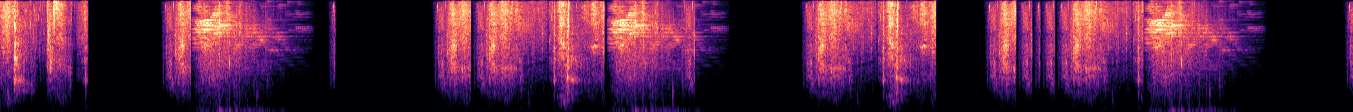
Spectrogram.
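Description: A carving tool scrapes and buzzes through a pumpkin in short bursts.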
